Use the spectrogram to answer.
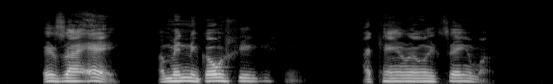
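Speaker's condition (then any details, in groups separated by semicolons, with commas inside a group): Cerebral palsy; speech affected by cerebral palsy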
